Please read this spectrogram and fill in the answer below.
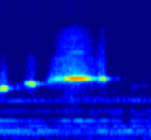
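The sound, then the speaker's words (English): Someone whistles while walking down an outer hall: a short, clear melodic whistle with a louder held note in the middle, over a low steady hum. “The questioning silence of the moment was broken by the sound of someone whistling”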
